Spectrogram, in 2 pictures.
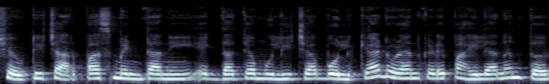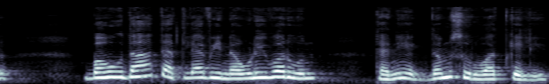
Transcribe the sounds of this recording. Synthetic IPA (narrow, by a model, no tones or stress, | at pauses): ɕeʋʈiːt͡ɕaɾpasmeɳʈaniːek̚d̪at̪jamulit͡ɕjabolkjaɖoɭjaŋkəɽepaɦiljanənt̪əɾ | bəɦud̪ʱat̪jat̪ljaʋinəʋɳiʋəɾuːn | t̪janːiːek̚d̪əmsuɾuʋat̪keliː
